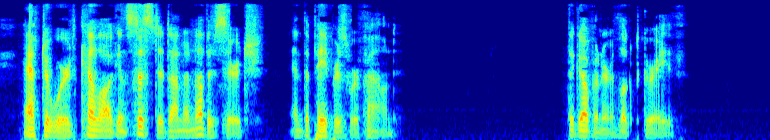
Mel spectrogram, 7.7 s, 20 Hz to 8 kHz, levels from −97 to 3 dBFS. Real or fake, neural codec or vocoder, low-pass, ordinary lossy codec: fake; vocoder, 44.1 kHz, 128 mel bands every 512 samples, BigVGAN v2; 7.2 kHz; AAC, 32 kbps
